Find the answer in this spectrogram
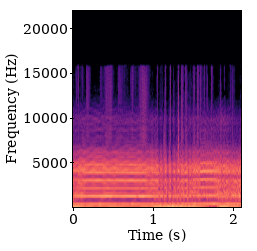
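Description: Loud, heavily distorted electric guitar and bass holding a low sustained chord, the pitch shifting slightly near the end, in a grindcore/powerviolence recording.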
